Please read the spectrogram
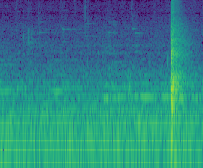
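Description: Someone quietly sipping tea from a ceramic mug, with one sharp click near the end as the sip finishes.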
